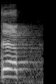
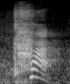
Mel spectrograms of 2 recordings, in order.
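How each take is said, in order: First: The word starts with an s sound. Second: The word starts with a k sound. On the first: The speaker calls it wrong. "Bukan cat" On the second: The speaker calls it right. "huruf C-nya bunyinya K"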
